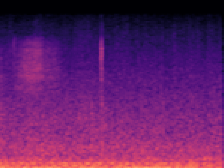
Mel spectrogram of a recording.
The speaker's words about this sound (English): Wait, turn the engine off.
